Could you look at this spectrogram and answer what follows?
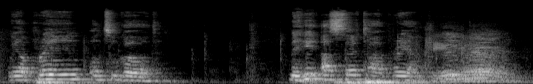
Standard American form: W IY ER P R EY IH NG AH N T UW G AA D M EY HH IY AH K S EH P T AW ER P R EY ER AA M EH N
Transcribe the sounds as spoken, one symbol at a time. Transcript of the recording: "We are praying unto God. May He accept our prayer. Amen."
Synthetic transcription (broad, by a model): W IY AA P R EY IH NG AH N T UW G AA D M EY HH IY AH S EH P T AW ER P R EY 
